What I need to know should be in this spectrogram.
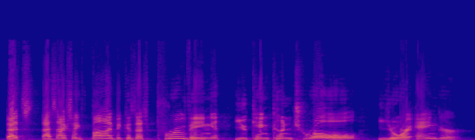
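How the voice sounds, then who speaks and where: A middle-aged man preaching a sermon in a conversational way, reading scripture slowly and acting out everyday scenes. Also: high-pitched, lively intonation, a bit bright.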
